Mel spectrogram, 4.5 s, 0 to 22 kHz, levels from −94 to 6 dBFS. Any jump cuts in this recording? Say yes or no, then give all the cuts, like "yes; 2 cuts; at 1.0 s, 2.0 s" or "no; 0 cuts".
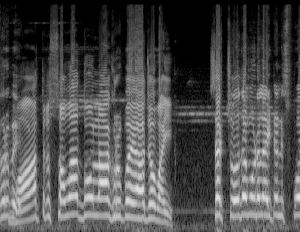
no; 0 cuts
